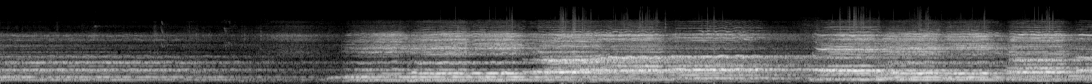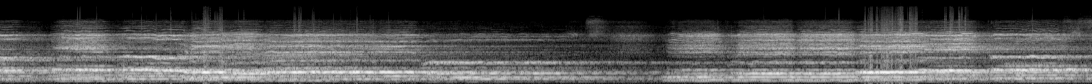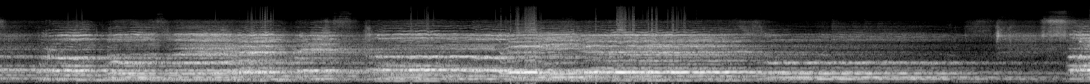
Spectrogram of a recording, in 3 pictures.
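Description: Choir singing the closing hymn of a Mass, in long sung phrases with a short break about three seconds in and another around the middle.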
